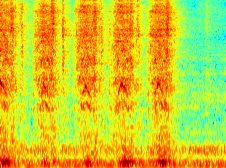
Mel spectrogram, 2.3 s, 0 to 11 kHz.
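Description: A sewing machine stitches a seam on a shirt being resized, running in a steady, loud mechanical whir with a rhythmic pulsing about every 0.4 seconds, close and with no talk.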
